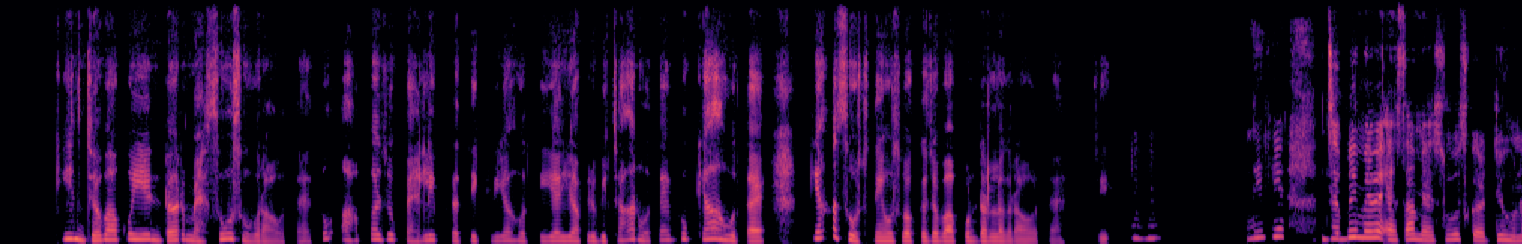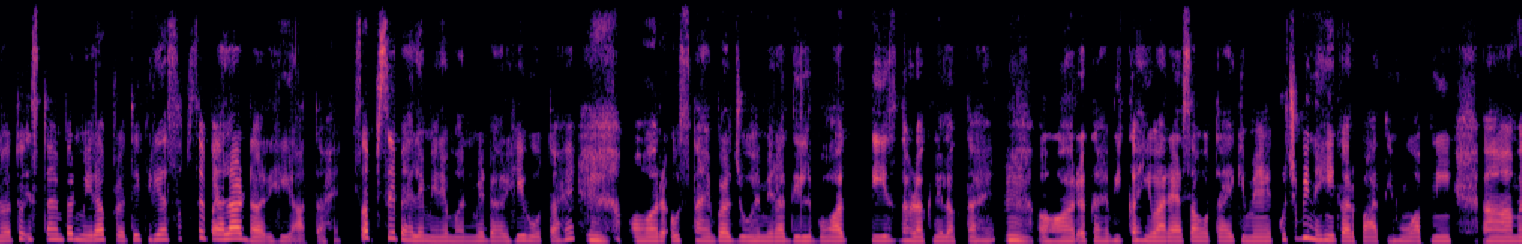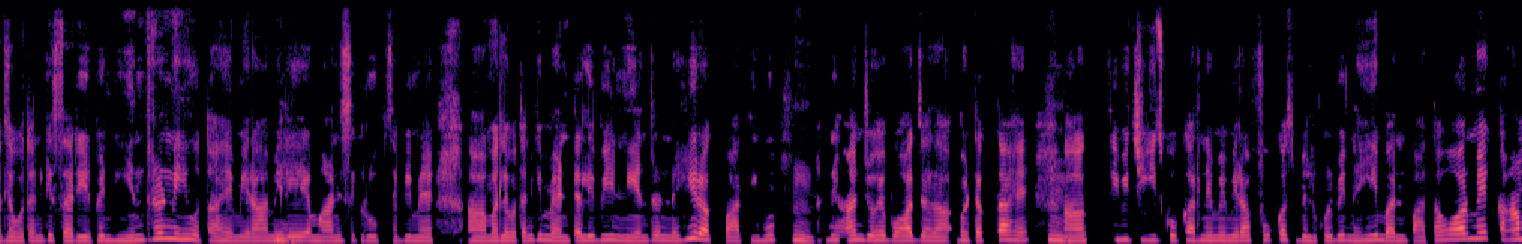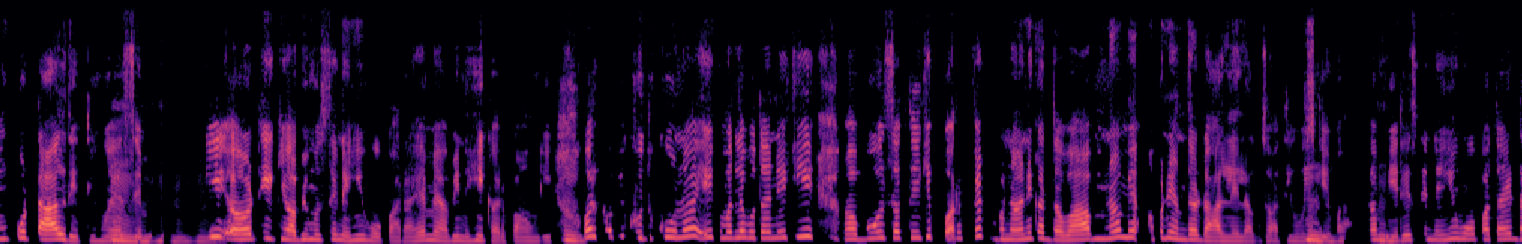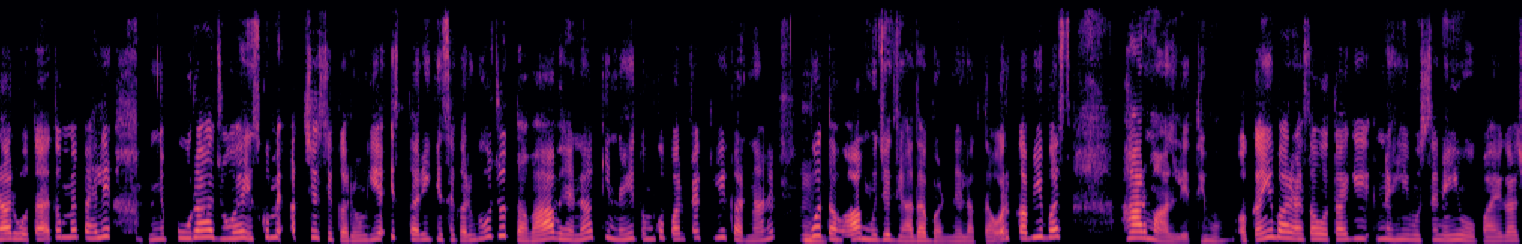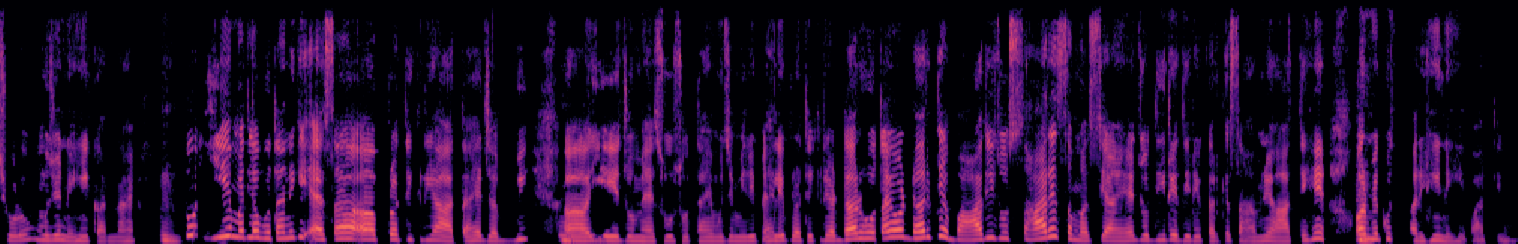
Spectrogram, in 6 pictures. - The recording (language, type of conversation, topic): Hindi, advice, असफलता के डर को नियंत्रित करना
- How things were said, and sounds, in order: in English: "टाइम"; in English: "टाइम"; in English: "मेंटली"; in English: "फ़ोकस"; in English: "परफेक्ट"; in English: "परफेक्ट"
